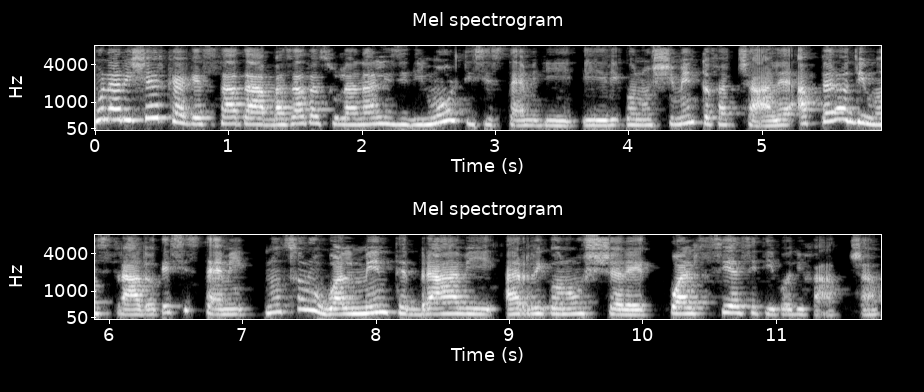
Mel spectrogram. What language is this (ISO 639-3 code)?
ita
